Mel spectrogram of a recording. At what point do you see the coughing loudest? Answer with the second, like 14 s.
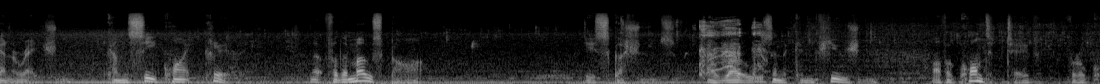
7 s.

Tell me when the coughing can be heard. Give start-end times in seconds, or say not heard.
1.6-2.5, 6.2-7.7.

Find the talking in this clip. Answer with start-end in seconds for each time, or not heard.
0.0-4.2, 5.8-10.9.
